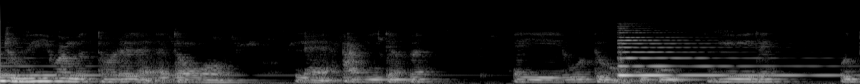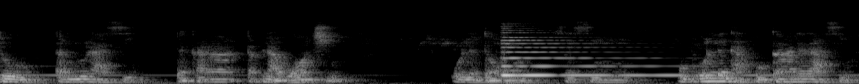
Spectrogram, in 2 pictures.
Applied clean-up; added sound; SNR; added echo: none; Piano; 2 dB; reverberation time 0.5 s.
